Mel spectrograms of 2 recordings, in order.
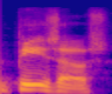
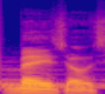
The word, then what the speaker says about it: Bezos: i guess all right is it bezos or bezos it's bezos he's being a dick intentionally mispronouncing words azkaban isn't it jesus no jeff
